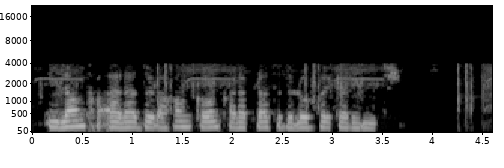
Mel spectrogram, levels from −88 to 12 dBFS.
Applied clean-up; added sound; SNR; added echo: classical method spectral subtraction.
